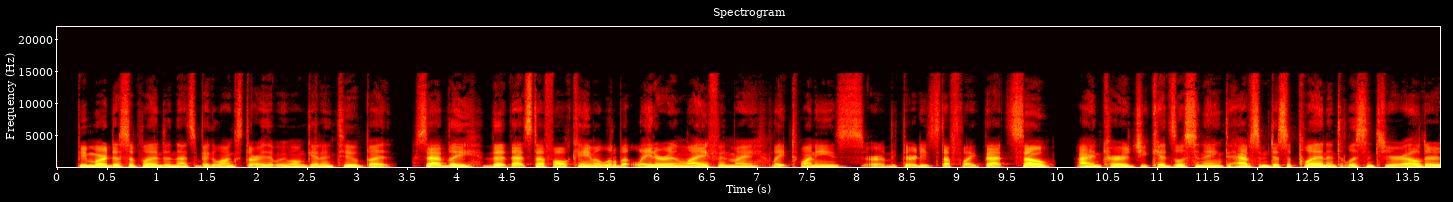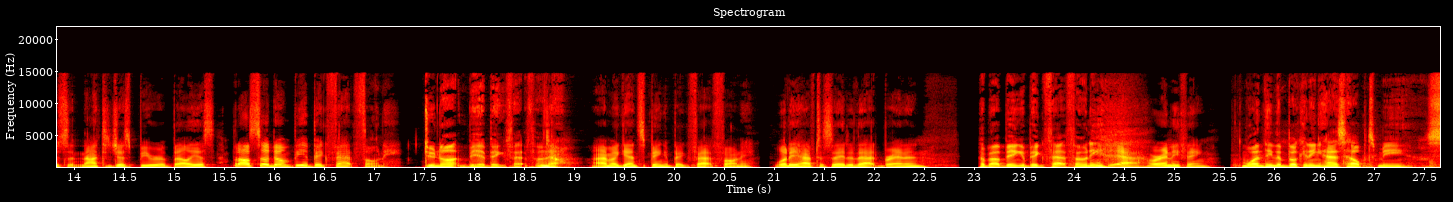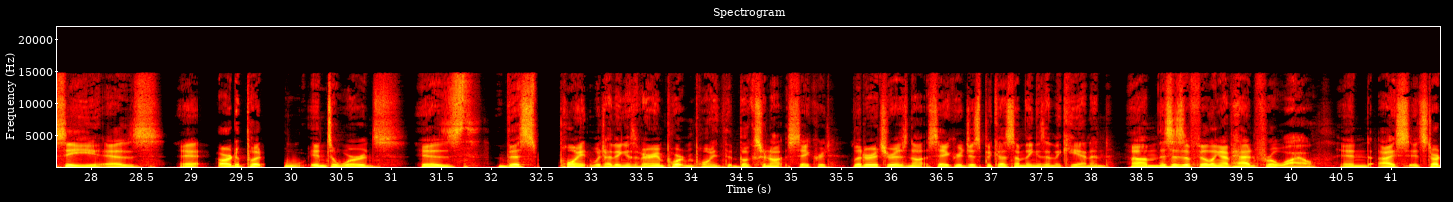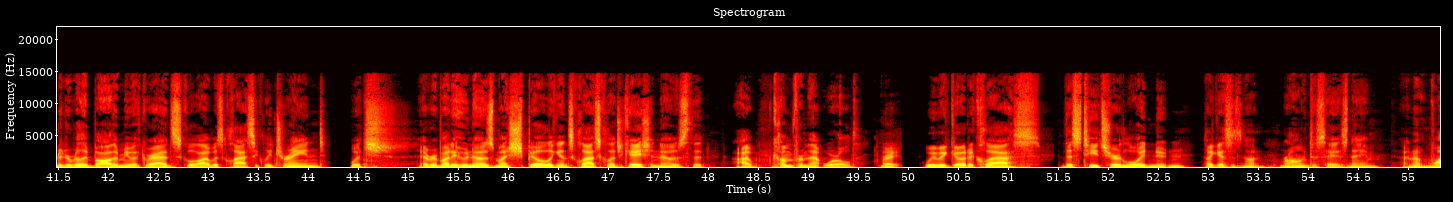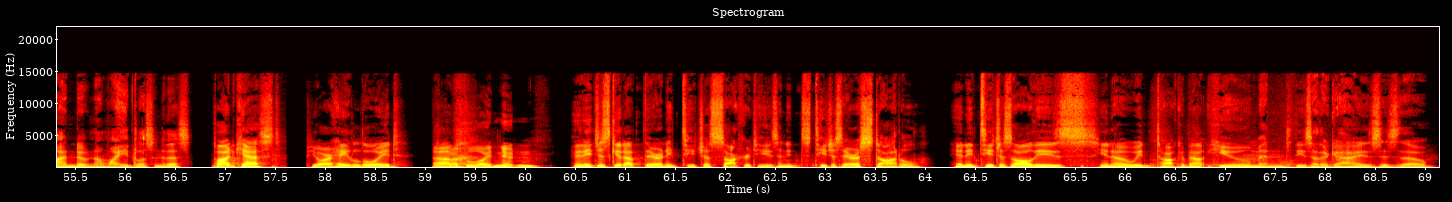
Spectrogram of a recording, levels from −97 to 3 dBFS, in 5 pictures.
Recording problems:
none

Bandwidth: 14.5 kHz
